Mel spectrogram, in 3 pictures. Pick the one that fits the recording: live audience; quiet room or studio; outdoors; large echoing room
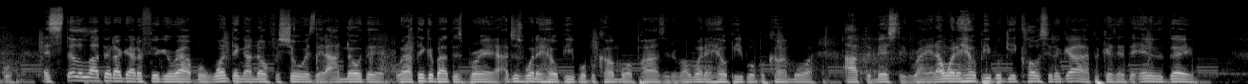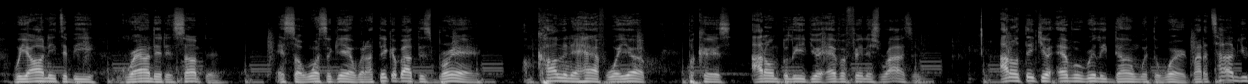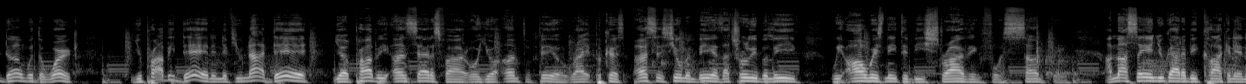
outdoors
